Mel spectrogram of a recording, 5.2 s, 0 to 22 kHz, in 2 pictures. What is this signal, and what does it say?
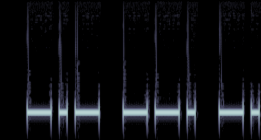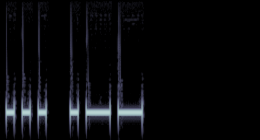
Morse code, heard as a keyed tone, about 15 wpm, 700 Hz. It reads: KG6W
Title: USA Callsign DE Callsign - 4 Characters - 15wpm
